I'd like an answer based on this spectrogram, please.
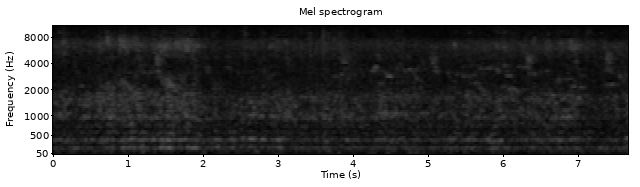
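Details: Continuous humming drone of bees, a low, even buzz with stacked harmonic tones and gentle fluctuations in loudness throughout.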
